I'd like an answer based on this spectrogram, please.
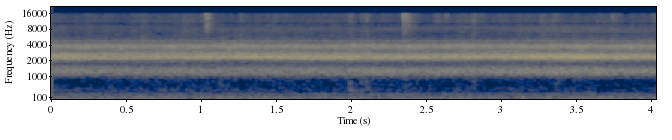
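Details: Thousands of frogs singing in rain: a dense, unbroken chorus of steady high trilling layers stacked at several pitches, over a low rumbling wash of rain with occasional faint drips and clicks.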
